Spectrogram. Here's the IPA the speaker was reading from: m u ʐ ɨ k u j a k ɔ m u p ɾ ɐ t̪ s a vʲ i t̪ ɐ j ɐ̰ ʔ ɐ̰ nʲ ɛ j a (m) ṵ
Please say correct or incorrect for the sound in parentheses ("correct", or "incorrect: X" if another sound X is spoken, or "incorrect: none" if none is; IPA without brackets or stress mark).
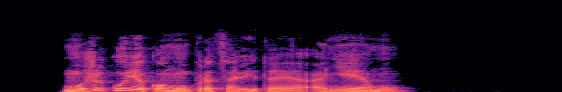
correct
